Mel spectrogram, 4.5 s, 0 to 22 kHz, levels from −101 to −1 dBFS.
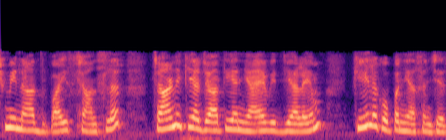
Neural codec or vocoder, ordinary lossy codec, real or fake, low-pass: autoencoder, 48 kHz, 128 numbers a frame, DAC-VAE, trained on Japanese speech; none; fake; 5.4 kHz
